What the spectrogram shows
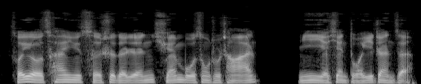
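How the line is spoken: Calm, detached. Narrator (Chinese): 淡淡的说

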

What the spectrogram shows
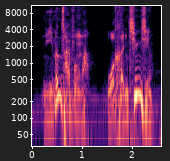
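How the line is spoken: Angry rebuke. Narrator (Chinese): 其中一个怒斥着李书俊

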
